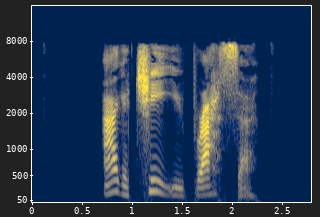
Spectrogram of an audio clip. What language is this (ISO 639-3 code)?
cor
